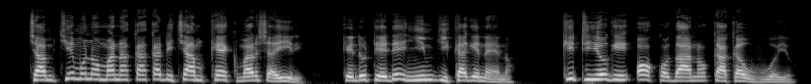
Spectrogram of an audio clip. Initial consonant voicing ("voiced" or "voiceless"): voiceless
